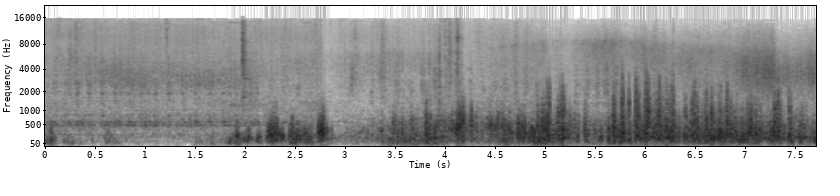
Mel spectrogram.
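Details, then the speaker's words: New Sunforce 600 W wind turbine spinning up in gusty wind: rough, uneven clattering builds with rotor speed; something loose or failing inside, cause unknown. "Sounds like crap. [Music] Sounds like [Music] [Music] Sounds like the insides are going to fall out of it."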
